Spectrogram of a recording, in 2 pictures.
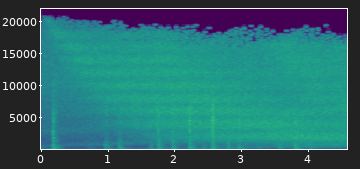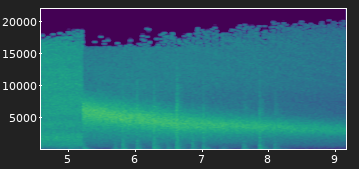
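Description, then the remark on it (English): A loud, steady rush of storm wind roars throughout as the eye of the storm approaches, with rapid rhythmic knocking and rattling, as if something is being battered repeatedly. No one speaks. “The eye of the storm is approaching.”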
